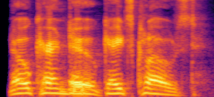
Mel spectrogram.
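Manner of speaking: speaking through clenched teeth. Narrating a tabletop game, voicing a character who won't open the gate, through gritted teeth. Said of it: "he kind of says through gritted teeth".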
